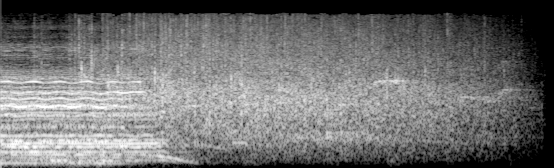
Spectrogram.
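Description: A held final chord of the song cuts off about a second in, and a theatre audience's applause takes over and fades steadily away.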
